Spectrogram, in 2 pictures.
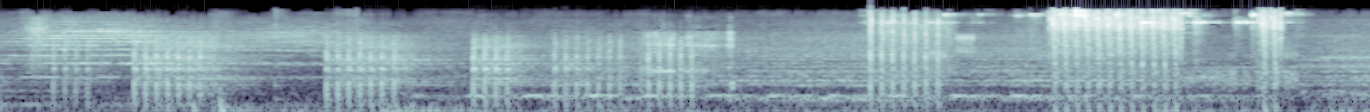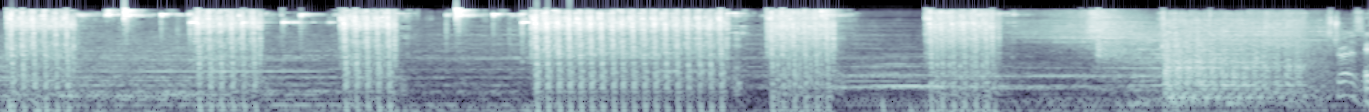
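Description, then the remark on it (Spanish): Sustained, heavy gunfire fired into a trench: rapid bursts of loud, sharp cracks pile into dense volleys with brief pauses, punctuated by deeper booming shots, continuing without letup for nearly half a minute. “Tresik se puso a disparar en el foso.”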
